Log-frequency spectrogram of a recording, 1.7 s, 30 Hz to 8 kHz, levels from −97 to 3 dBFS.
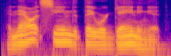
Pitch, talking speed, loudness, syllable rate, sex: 110 Hz, 315 wpm, -18 LUFS, 7.7 syllables/s, male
